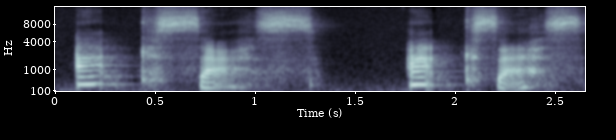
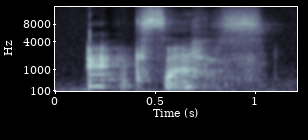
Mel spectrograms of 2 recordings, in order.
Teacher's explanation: We have this really open and wide A sound.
